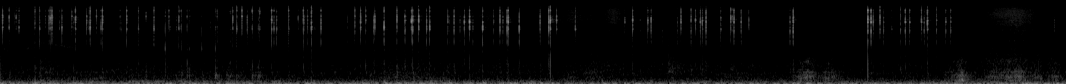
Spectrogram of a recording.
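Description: Long nails tap and scratch the outside of a small, hollow, red ribbed ceramic jar with a lid, standing on a wooden table. Quick, bright clicking taps mix with scratchy rasps over a steady low hum, each tap dying away almost instantly.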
